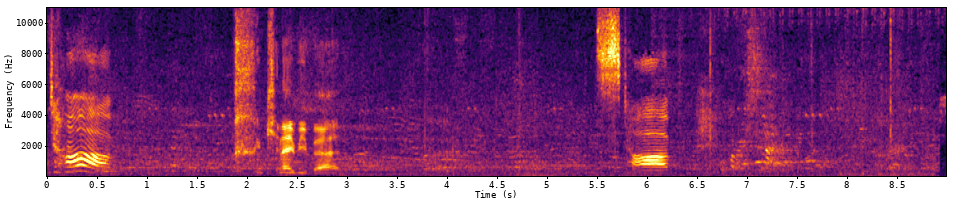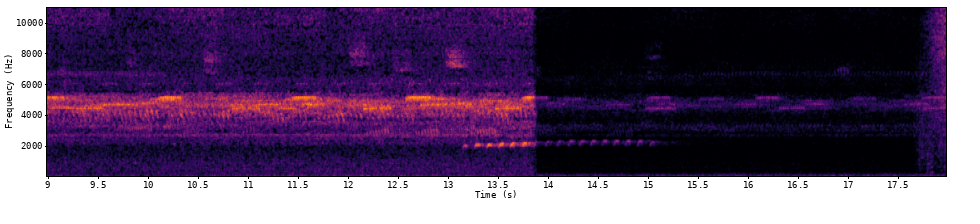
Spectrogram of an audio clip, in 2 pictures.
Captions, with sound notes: - Stop. - Can I be bad? - Stop. (crickets chirping)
